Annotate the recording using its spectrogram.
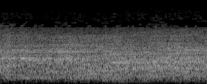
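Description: Steady hubbub of a large crowd of children talking at once, with no single voice standing out.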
